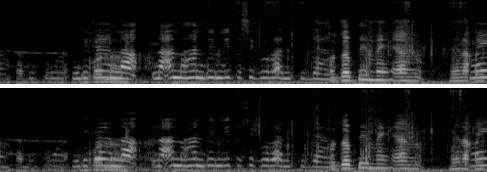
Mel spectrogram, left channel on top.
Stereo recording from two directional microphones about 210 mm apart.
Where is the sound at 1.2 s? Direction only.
50° left (ahead or behind).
